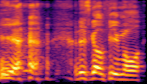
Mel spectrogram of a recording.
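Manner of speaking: chuckling at her own pun; laughing. Real, not acted. Host laughing at her soup joke to viewers, laughing.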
